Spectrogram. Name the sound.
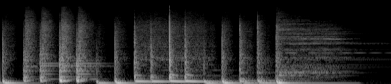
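slow drum fill, bass drum and hands, 16th notes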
